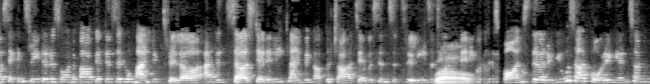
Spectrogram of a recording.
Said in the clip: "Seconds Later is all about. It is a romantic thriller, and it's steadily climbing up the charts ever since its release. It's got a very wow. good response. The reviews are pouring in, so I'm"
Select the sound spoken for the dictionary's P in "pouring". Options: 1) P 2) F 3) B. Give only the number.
2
